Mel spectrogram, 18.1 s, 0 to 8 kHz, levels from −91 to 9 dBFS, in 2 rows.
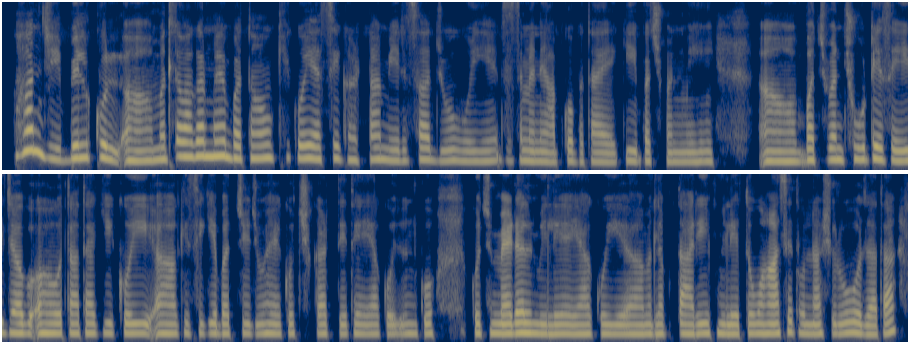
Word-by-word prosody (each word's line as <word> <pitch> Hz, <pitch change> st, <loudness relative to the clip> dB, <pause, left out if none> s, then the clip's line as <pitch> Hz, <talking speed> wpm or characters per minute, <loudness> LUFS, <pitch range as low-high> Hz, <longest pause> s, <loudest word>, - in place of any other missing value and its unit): हाँ 355 Hz, +5 st, +7 dB
जी, 215 Hz, -6 st, -3 dB
बिल्कुल। 225 Hz, 0 st, +2 dB
अ, 180 Hz, -, -2 dB, 0.3 s
मतलब 205 Hz, +6 st, +2 dB
अगर 255 Hz, +1 st, +6 dB
मैं 260 Hz, 0 st, +6 dB
बताऊँ 225 Hz, +1 st, +1 dB
कि 235 Hz, -, -16 dB
कोई 225 Hz, 0 st, +2 dB
ऐसी 215 Hz, +1 st, -1 dB
घटना 195 Hz, 0 st, -4 dB
मेरे 185 Hz, -3 st, -3 dB
साथ 200 Hz, +2 st, -1 dB
जो 185 Hz, +1 st, -3 dB
हुई 175 Hz, -1 st, -4 dB
हैं। 180 Hz, +1 st, -5 dB
जैसे 180 Hz, +1 st, -9 dB
मैंने 175 Hz, -1 st, -1 dB
आपको 165 Hz, +2 st, -4 dB
बताया 165 Hz, 0 st, -4 dB
है 155 Hz, -, -4 dB
कि 175 Hz, +2 st, -4 dB
बचपन 165 Hz, -1 st, -5 dB
में 165 Hz, 0 st, -3 dB
ही 170 Hz, +1 st, -3 dB, 0.5 s
अ, -, -, -8 dB, 0.4 s
बचपन 200 Hz, +1 st, +1 dB
छोटे 205 Hz, +1 st, +1 dB
से 185 Hz, 0 st, -5 dB
ही 180 Hz, 0 st, +2 dB
जब 175 Hz, -2 st, +2 dB
अ, -, -, +1 dB
होता 175 Hz, 0 st, +2 dB
था 175 Hz, -, +2 dB
कि 175 Hz, +1 st, -5 dB
कोई 170 Hz, -1 st, +1 dB
अ, 170 Hz, 0 st, +1 dB
किसी 170 Hz, -1 st, -6 dB
के 175 Hz, 0 st, -1 dB
बच्चे 170 Hz, 0 st, -3 dB
जो 165 Hz, +1 st, -5 dB
हैं 170 Hz, -1 st, 0 dB
कुछ 170 Hz, 0 st, -6 dB
करते 165 Hz, -1 st, -3 dB
थे 165 Hz, -, -1 dB
या 165 Hz, 0 st, -2 dB
कोई 160 Hz, 0 st, -4 dB
उनको 170 Hz, 0 st, -3 dB, 0.4 s
कुछ 170 Hz, 0 st, -2 dB
मेडल 175 Hz, +1 st, +5 dB
मिले 165 Hz, -1 st, +1 dB
या 165 Hz, 0 st, +1 dB
कोई 160 Hz, -1 st, -1 dB
अ, 160 Hz, 0 st, +1 dB
मतलब 165 Hz, 0 st, -1 dB
तारीफ़ 170 Hz, +1 st, +1 dB
मिले 165 Hz, -1 st, +2 dB
तो 170 Hz, -, +1 dB
वहाँ 170 Hz, 0 st, +4 dB
से 190 Hz, +2 st, -2 dB
तुलना 165 Hz, -2 st, 0 dB
शुरू 165 Hz, +2 st, -1 dB
हो 180 Hz, -2 st, +4 dB
जाता। 160 Hz, +4 st, +1 dB
175 Hz, 215 wpm, -25 LUFS, 165-195 Hz, 0.5 s, हाँ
